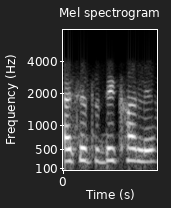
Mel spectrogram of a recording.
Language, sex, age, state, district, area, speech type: Hindi, female, 18-30, Rajasthan, Karauli, rural, conversation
